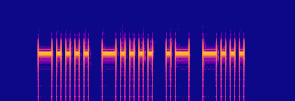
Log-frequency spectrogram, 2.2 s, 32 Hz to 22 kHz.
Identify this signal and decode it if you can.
Morse code, heard as a keyed tone, about 34 wpm, 700 Hz. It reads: 66AB
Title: All Cut Numbers - 4-Digit 35wpm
